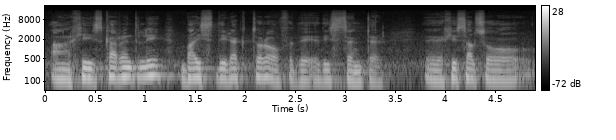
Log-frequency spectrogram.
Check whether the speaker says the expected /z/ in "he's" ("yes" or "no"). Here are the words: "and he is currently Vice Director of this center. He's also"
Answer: no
